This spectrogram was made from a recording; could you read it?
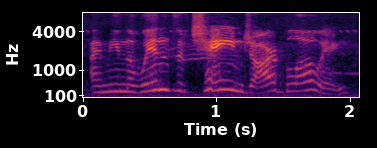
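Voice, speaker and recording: A woman's voice: high-pitched, expressive, normal speed. A woman playing a naive, earnest, sheltered fairy-tale maiden in a comic radio play. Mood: curious, earnest.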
